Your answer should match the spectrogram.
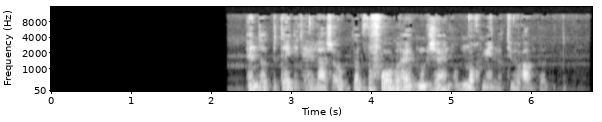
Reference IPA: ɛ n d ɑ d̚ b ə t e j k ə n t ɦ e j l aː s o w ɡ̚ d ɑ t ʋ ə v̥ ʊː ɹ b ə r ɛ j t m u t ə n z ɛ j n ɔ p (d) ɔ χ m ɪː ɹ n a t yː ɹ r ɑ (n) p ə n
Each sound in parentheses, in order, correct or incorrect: incorrect: n, incorrect: m

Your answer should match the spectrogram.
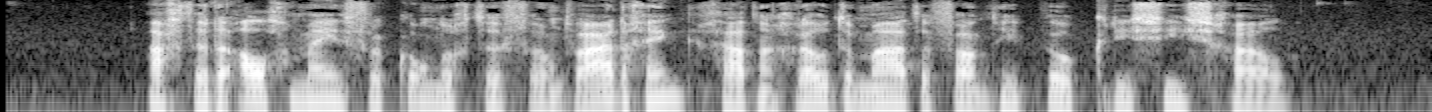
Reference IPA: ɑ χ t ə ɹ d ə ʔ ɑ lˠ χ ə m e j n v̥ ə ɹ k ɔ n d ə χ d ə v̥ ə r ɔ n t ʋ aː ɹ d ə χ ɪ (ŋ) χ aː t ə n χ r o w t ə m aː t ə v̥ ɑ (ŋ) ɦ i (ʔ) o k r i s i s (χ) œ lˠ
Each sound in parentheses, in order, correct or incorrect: correct, incorrect: n, incorrect: p, correct

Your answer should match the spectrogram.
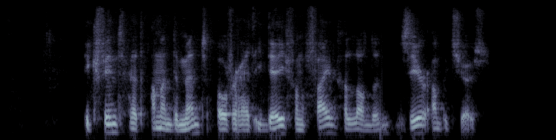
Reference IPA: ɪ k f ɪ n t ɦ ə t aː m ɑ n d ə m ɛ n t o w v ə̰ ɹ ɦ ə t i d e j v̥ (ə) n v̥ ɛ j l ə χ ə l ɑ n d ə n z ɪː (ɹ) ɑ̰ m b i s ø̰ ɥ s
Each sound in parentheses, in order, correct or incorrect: incorrect: ɑ, correct

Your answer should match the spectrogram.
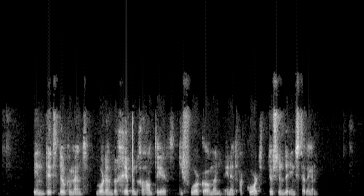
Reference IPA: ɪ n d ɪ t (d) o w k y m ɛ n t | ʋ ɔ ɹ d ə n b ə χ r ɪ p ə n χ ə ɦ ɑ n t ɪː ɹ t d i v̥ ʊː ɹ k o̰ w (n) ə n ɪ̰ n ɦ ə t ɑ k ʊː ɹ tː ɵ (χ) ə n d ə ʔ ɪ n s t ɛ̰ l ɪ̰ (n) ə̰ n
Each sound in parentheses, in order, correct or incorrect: correct, incorrect: m, incorrect: s, incorrect: ŋ

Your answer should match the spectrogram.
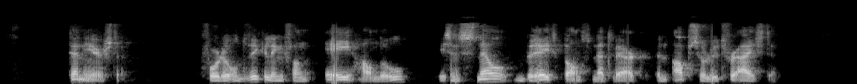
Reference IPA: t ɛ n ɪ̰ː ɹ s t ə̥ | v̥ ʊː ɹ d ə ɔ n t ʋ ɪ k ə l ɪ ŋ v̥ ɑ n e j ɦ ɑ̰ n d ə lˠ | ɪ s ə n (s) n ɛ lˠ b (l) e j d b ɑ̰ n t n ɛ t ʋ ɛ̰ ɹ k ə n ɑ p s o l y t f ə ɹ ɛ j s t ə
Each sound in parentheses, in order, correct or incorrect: correct, incorrect: r

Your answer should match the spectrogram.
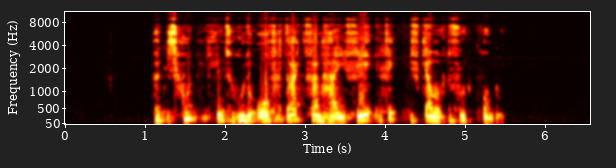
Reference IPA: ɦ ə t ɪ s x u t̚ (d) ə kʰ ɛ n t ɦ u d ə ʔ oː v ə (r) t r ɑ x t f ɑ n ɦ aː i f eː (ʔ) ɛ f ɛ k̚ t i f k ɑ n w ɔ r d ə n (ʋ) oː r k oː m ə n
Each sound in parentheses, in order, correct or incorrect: incorrect: b, correct, correct, incorrect: v

